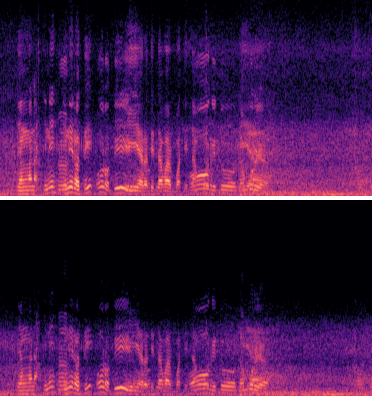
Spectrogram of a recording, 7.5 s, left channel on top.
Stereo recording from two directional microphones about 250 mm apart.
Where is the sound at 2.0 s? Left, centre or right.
Centre.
